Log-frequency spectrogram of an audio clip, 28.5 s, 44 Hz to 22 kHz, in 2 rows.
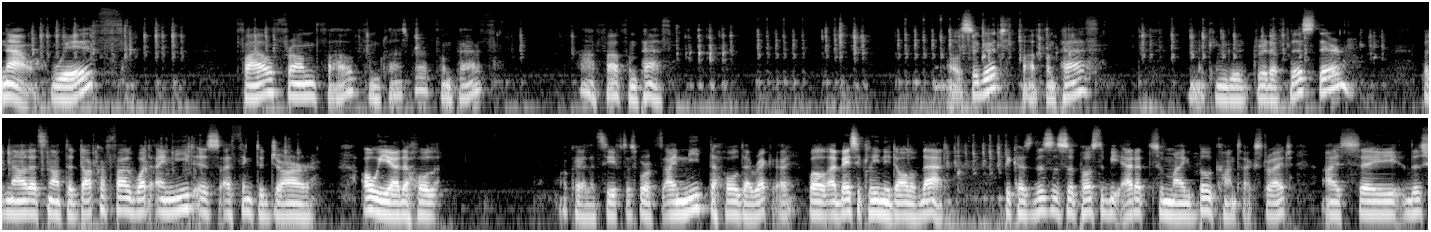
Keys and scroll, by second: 0.2 Right, 0.8 ctrl+space, 1.1 Right, 2.2 Down, 2.5 Down, 3.3 Down, 3.8 Down, 4.9 Down, 5.4 Up, 6.7 Escape, 7.0-17.0 typing, 10.3 Escape, 23.3-24.2 typing.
